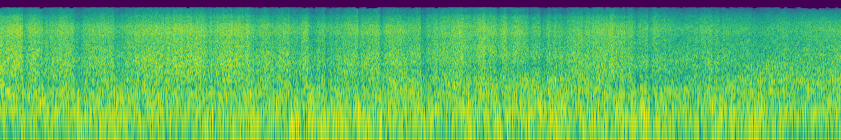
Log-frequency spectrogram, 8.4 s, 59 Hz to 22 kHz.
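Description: Wind buffeting the microphone over the steady rush of the bow wave and spray along the hull of a motor yacht running at about 14 knots, with a low drone underneath.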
